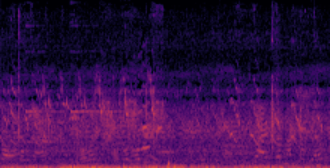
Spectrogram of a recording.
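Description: Many birds chirping and calling at once in a dense, overlapping chorus of short rising and falling notes, over a steady low rumble.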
